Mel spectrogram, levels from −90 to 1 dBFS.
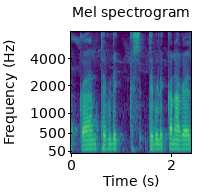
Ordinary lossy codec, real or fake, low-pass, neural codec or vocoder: none; real; none; none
